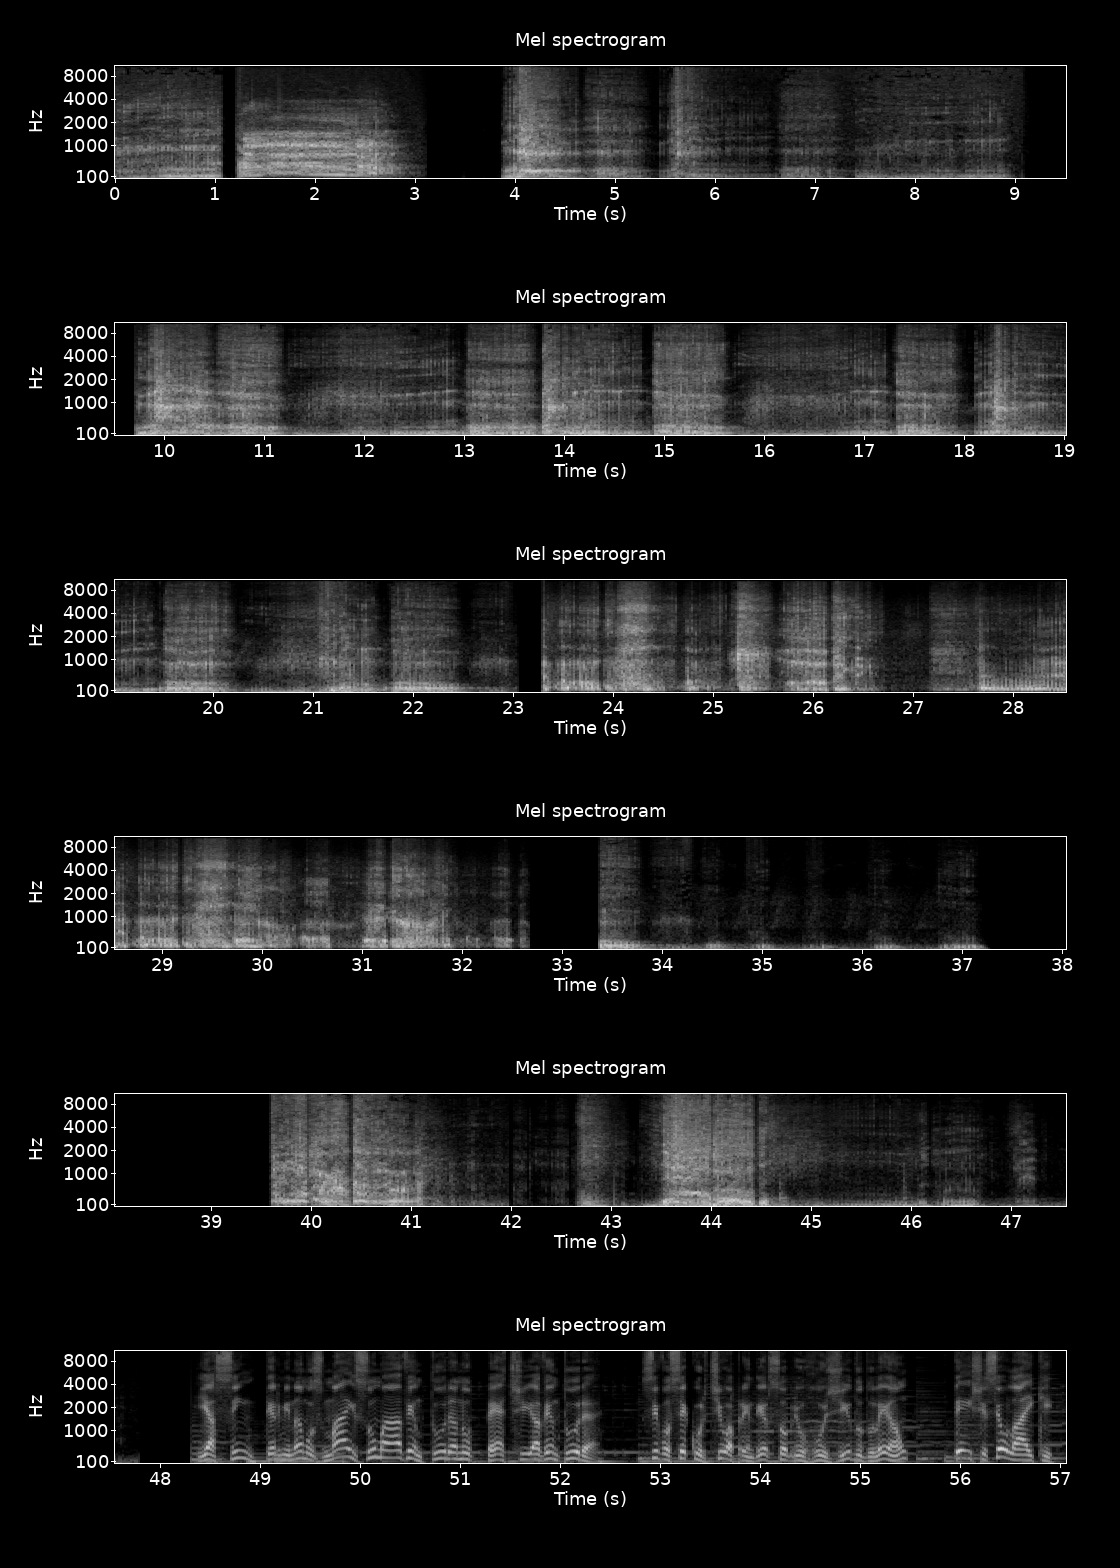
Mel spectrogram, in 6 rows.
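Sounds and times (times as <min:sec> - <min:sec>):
lions roaring and grunting: 0:09.8 - 0:32.7, 0:33.4 - 0:37.3, 0:39.6 - 0:47.4.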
